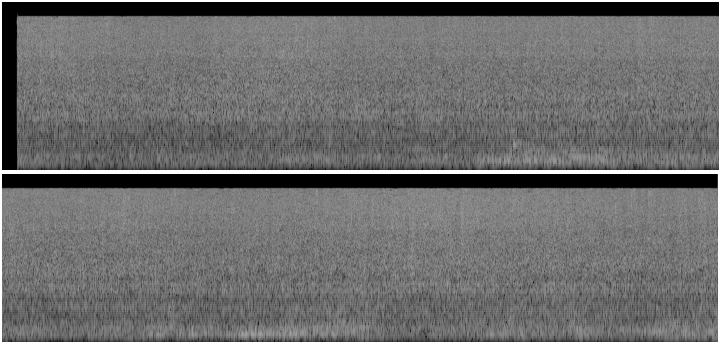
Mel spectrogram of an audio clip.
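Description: Steady rush of running water in the beaver pool, an even hiss with no breaks.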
